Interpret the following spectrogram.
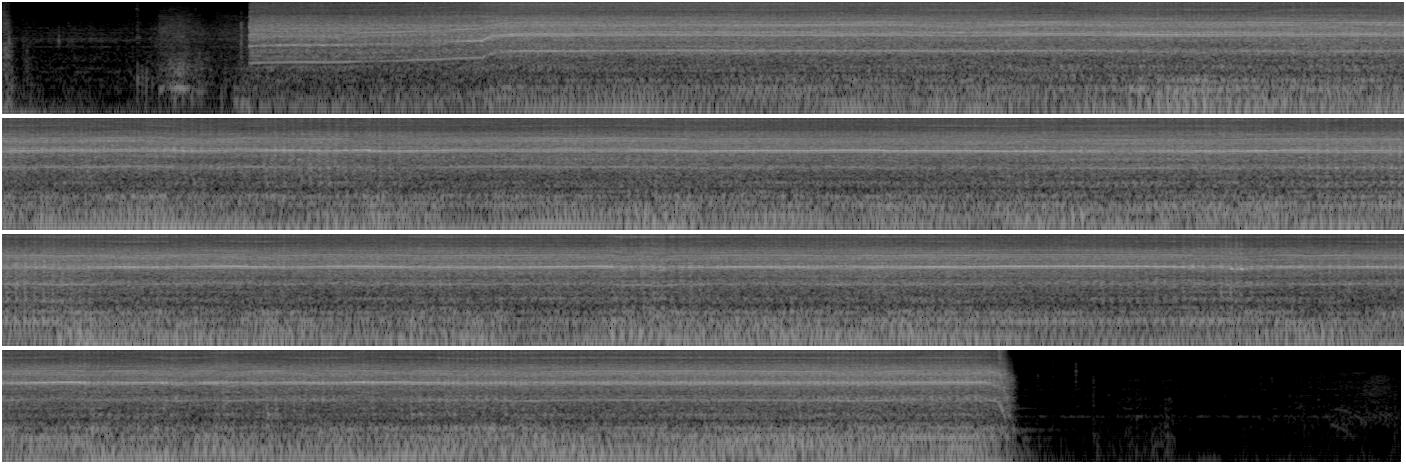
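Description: Cordless drill starting up with a whine that rises in pitch about a second in, then running at a steady high whine while it works into a log wall. It cuts off suddenly at the very end.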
